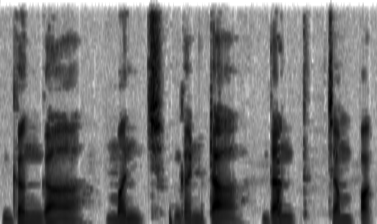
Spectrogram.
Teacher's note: अनुस्वार। इनका उच्चारण केवल नाक से होता है। अंग, आप बोल के देखिए अंग, तो आपको लगेगा केवल नाक से हो रहा है आपका, और कहीं से नहीं हो रहा है।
